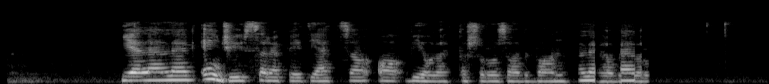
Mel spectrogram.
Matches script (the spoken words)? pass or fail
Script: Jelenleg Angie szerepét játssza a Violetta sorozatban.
fail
